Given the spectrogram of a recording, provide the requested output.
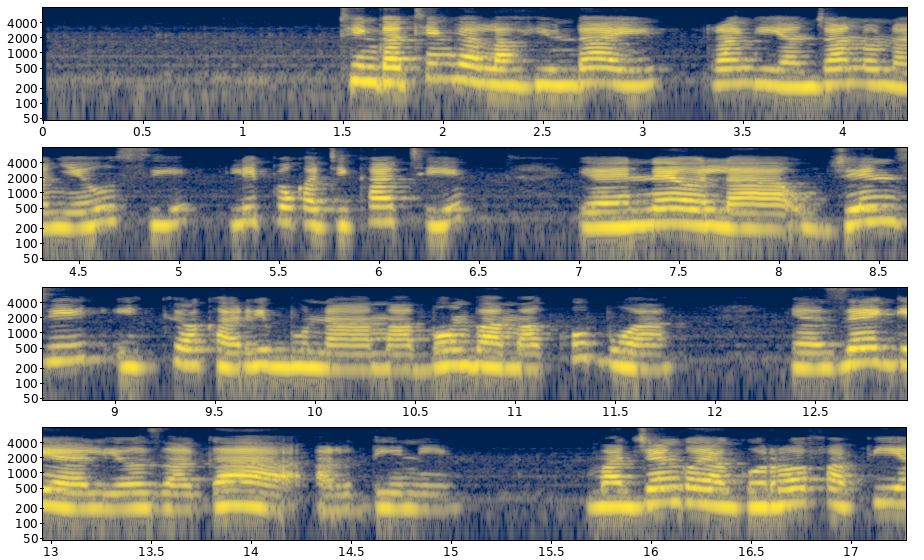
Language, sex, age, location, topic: Swahili, female, 25-35, Kisumu, government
